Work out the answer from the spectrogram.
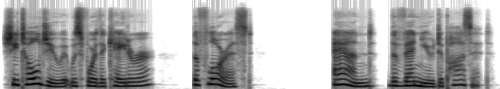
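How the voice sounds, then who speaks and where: A woman's voice: on the low side, animated, measured pace, a little mellow, no echo, clean studio sound. A woman voicing a wealthy older mother in a dramatic story, controlled, stern and unflinching. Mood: cold, accusing.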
